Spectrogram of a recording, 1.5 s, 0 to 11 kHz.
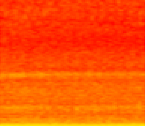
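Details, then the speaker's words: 2004 Audi A4 Avant 1.8T automatic after cam cover gasket, spark plug and oil change, some oil spilled causing smoke: steady, even low idle hum with no knocks or misses; normal idle, no leaks seen. "Running okay. That noise you may have heard is because I also changed the oil recently,"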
